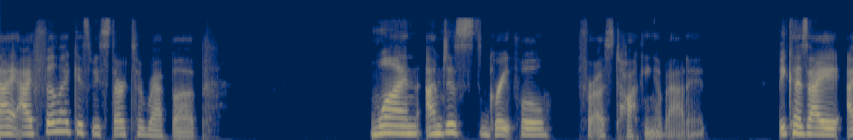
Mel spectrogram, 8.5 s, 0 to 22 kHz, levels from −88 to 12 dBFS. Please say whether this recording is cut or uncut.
uncut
